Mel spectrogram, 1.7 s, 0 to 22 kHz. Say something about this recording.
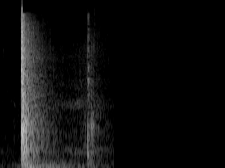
Meat Slap 1
Meat Slap Guts Fall
fall, guts, meat, slap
